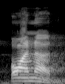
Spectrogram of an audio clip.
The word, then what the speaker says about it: honor: n s t we don't start with this pronunciation is honest the o honest vowel sound so h is here given silent honor what honor our in such cases we use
